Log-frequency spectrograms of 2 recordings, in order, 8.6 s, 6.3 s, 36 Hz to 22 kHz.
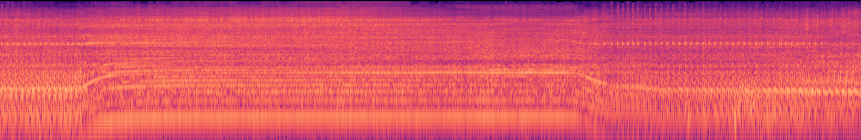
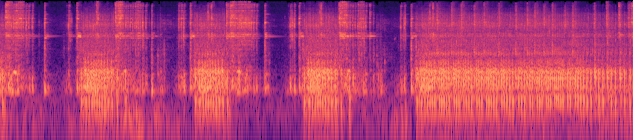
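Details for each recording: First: Old Ryobi RSV 3100e two-stroke leaf blower, after three spark plugs, carburettor adjustment and four carb membrane changes: revs up cleanly and holds a steady, even high drone before dropping back; running normally. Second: Old Ryobi RSV 3100e leaf blower, first start: loud, raspy two-stroke buzz revving in uneven bursts with a harsh open edge; muffler not refitted properly and leaking.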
